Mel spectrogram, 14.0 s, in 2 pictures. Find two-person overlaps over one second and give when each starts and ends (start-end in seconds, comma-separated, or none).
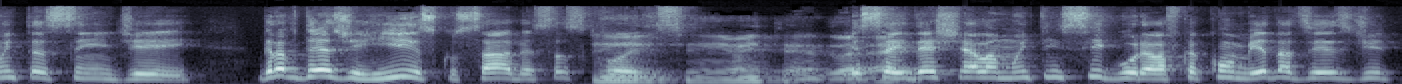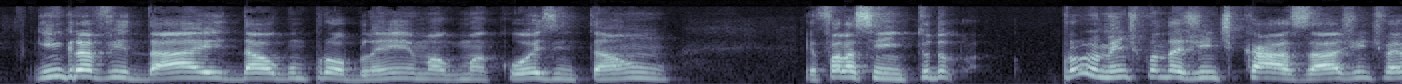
none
